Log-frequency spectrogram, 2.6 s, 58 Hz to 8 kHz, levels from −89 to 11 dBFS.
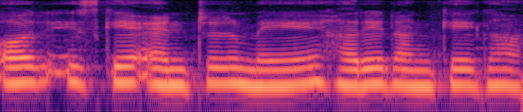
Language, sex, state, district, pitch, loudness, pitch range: Hindi, female, Chhattisgarh, Korba, 195 Hz, -16 LUFS, 190-210 Hz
